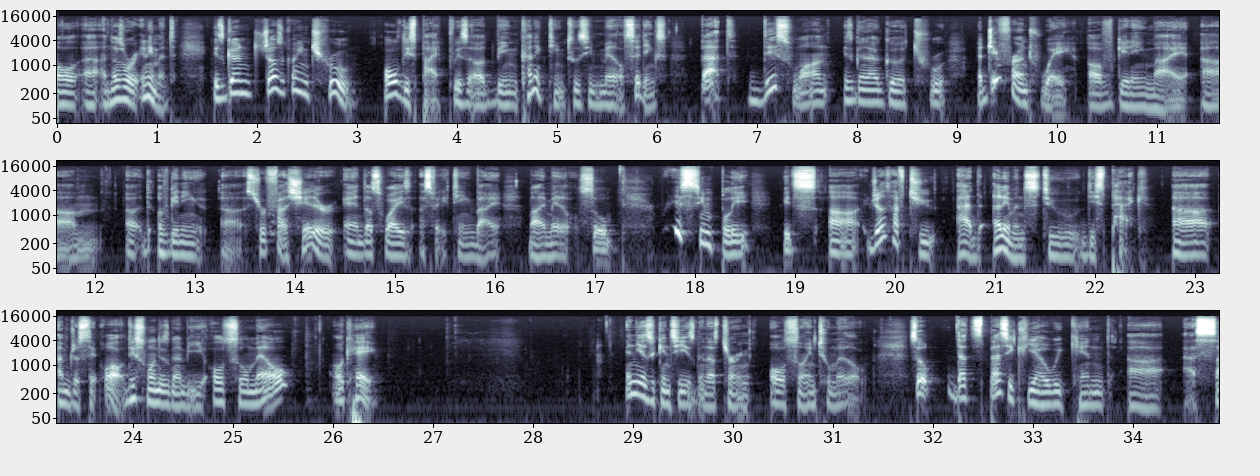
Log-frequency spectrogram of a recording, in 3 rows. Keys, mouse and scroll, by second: 7.1 click, 11.8 click, 20.0 click, 20.6-23.3 alt+middle drag, 21.7 click, 22.5 click, 23.3 click, 23.8 click, 24.7-27.1 shift+drag, 27.1-30.8 shift+drag, 31.4 click, 32.2 click.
